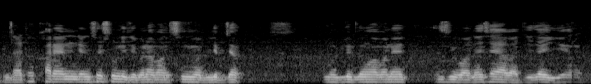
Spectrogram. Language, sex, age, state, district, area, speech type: Bodo, male, 18-30, Assam, Kokrajhar, rural, spontaneous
